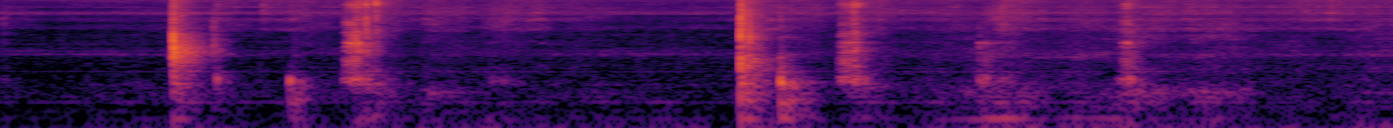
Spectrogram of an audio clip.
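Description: Wooden rolling pin rolling out thin flour dough on a round wooden board: a soft low rubbing, broken by a few sharp wooden knocks and taps of the pin on the board.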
